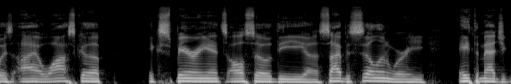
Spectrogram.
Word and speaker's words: psilocybin: on the show, his ayahuasca experience, also the psilocybin where he ate the magic mushrooms on the beach. Psilocybin. Psilocybin. How do you say it? Psilocybin. Yeah, how do you say Psilocybin. Psilocybin. Cybacillin.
